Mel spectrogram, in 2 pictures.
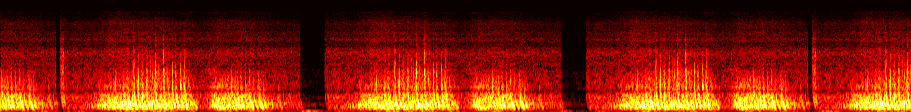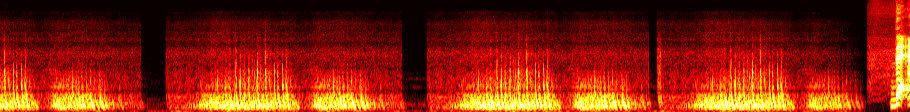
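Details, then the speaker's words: Pleural friction rub: harsh, dry grating, crackling sounds with each breath in and out, linked to loss of lubricating pleural fluid and inflammation, best heard over the lower thorax. "friction rub this sound is a harsh dry grading sound that has a crackling sound this sound is correlated from loss of lubricating Pleural fluid and from inflammation"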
